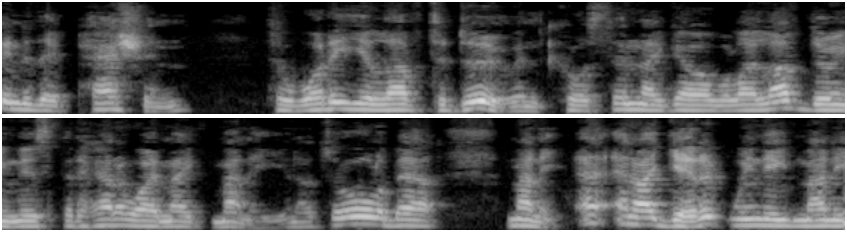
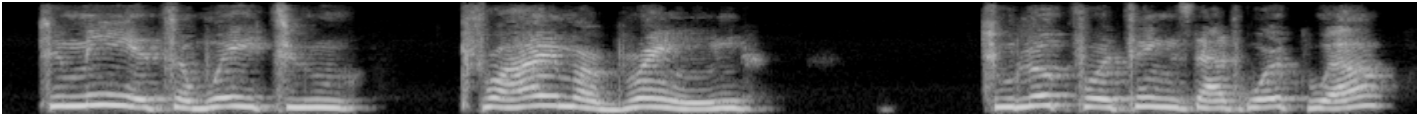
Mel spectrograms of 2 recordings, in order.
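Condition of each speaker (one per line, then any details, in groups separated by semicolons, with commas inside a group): No condition
Cerebral palsy; present from birth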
